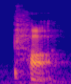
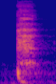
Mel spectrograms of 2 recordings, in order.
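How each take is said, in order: First: The p sound has a weak vowel after it. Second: The p sound is short with no vowel after. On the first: The speaker calls it wrong. "not park, pa" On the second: The speaker calls it right. "keeping their sounds nice and clipped"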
